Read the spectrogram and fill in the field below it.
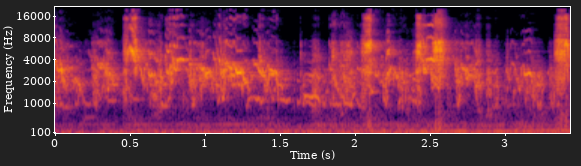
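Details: Playing budgies keep up a dense chatter of scratchy chirps and warbles, sharp squeaky notes standing out roughly every second over the continuous twittering of a group.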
